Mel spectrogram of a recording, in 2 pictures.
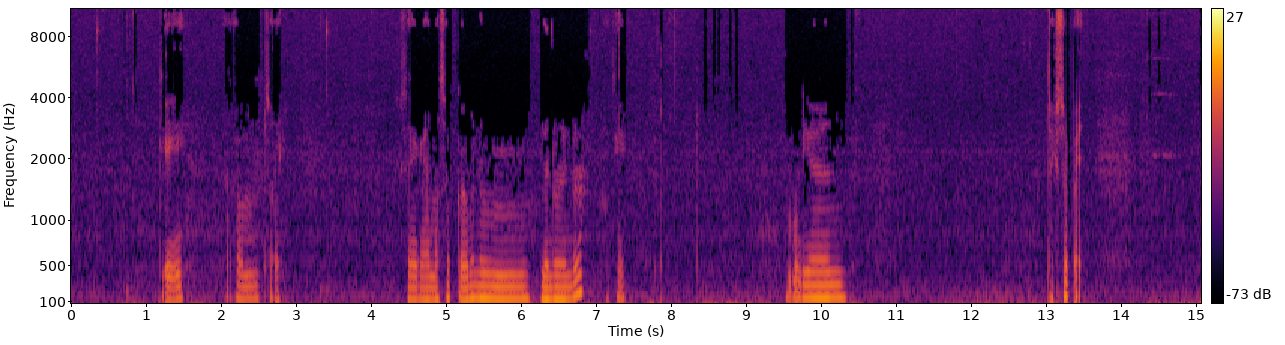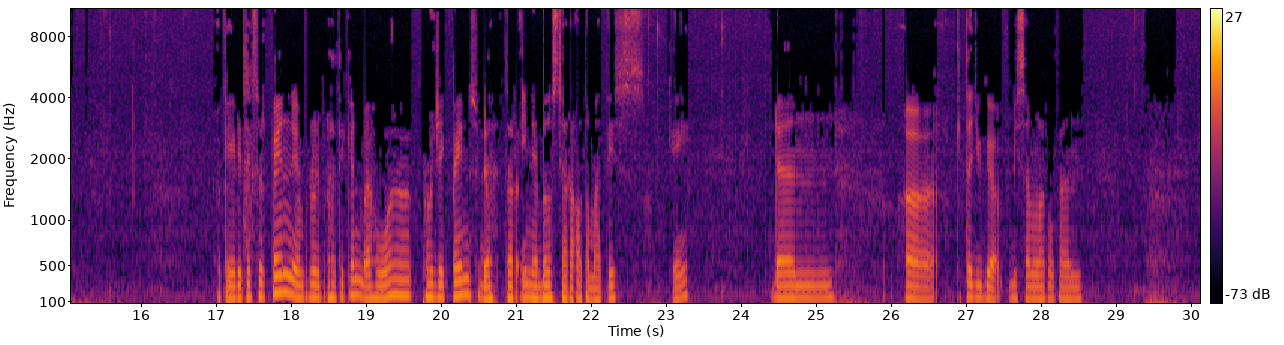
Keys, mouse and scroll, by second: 0.0 click, 0.9 shift+middle click, 1.8 shift+q, 4.0 click, 6.9 click, 7.6 click, 8.1 middle click, 8.5 shift+click, 9.2 shift+t, 12.5 Tab, 16.2 shift+middle click, 16.8 shift+scroll up 1, 17.7-20.2 middle drag, 23.4 middle click, 24.3 middle click, 25.1-26.5 scroll up 8, 27.3 scroll down 2, 28.1 middle click, 29.1 f.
